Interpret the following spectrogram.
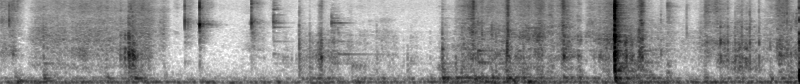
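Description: Faint handling noises from a large plastic jug of vegetable glycerin and a plastic measuring spoon being picked up and moved: scattered small clicks and rustles, with one sharp click about four and a half seconds in.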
